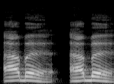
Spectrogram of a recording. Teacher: جیسے آپ نے قلقلہ پڑھا تھا، قاف تا با جیم دال میں با جو ہے حرف قلقلہ ہے، تو اگر قلقلہ والے حرف یعنی با پر اگر جزم آ جائے تو اس کی آواز کو اوپر اٹھاتے ہیں، یعنی تھوڑا ٹکرا کر اس کی آواز ٹکر کھا کر الگ ہو جاتی ہے۔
